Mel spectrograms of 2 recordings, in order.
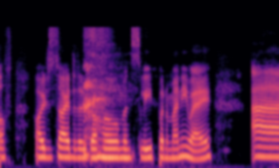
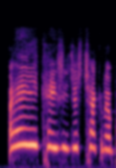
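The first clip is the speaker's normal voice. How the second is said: higher, put-on chirpy greeting; voicemail impression; 12 semitones higher, 4 dB louder than usual. Woman acting out a persistent man's voice message, mock-friendly. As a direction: imitate an over-friendly voice message.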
